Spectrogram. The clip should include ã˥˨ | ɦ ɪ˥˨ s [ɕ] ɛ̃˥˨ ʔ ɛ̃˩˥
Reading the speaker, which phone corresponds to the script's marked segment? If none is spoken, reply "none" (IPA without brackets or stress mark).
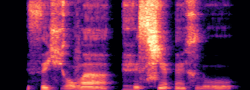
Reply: ɕ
